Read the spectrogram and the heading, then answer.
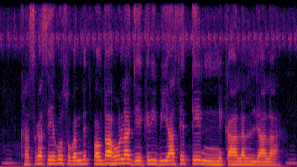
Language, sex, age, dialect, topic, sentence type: Bhojpuri, male, 41-45, Northern, agriculture, statement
